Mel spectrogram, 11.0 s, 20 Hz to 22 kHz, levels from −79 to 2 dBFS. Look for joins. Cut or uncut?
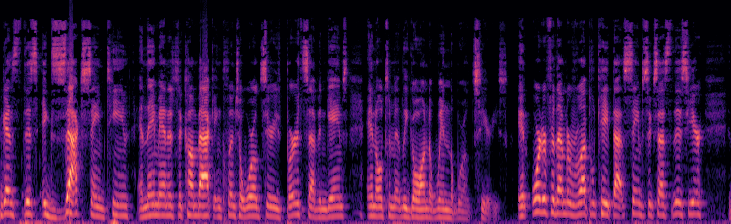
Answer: cut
